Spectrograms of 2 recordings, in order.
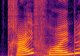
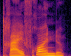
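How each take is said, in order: First: High, loud, rising question; astonished. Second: Said in the usual way. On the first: A narrator's reading. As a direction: echo it in amazement. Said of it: "fragten die Drachen verwundert". (verwundert nachgefragt, Stimme steigt)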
